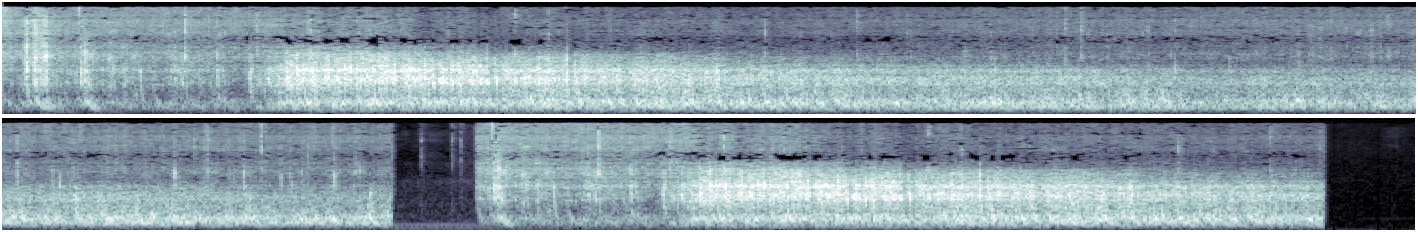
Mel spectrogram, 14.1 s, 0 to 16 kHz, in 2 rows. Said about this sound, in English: They had to travel there because the snow was too great, over 5 feet in one snow setting, and they had what they call thunder snow.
